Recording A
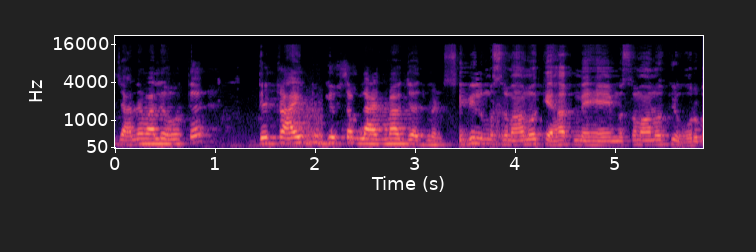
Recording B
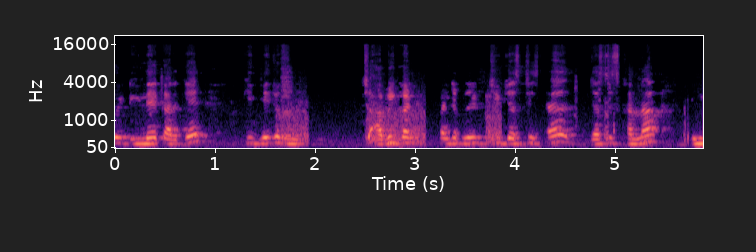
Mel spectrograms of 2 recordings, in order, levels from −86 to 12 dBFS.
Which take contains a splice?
A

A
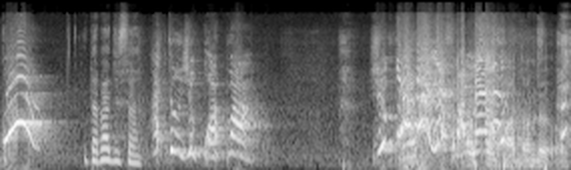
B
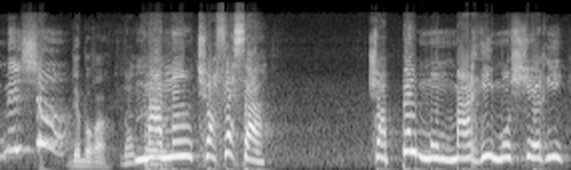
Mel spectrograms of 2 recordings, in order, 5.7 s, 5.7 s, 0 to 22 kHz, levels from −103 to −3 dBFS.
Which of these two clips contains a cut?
B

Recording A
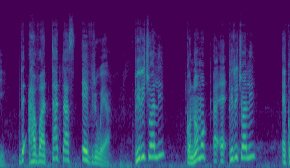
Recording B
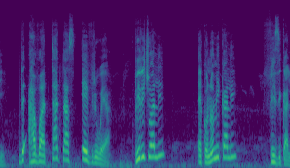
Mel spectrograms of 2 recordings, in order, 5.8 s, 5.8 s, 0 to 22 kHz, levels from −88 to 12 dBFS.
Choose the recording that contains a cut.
B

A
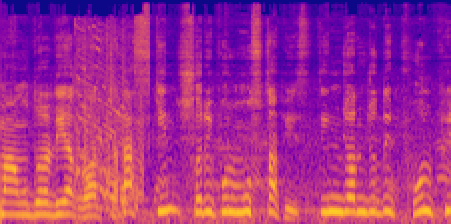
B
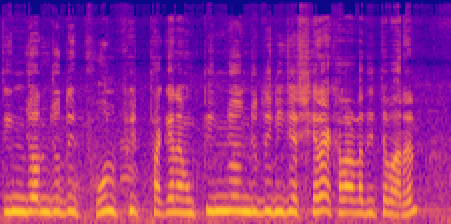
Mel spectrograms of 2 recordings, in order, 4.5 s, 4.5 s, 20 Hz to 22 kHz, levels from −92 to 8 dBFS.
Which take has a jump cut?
A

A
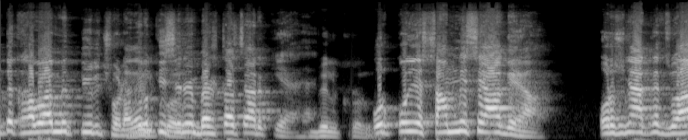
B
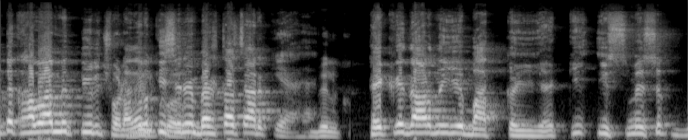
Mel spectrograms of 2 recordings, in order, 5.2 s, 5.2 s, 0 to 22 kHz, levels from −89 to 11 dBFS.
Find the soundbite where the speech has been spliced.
B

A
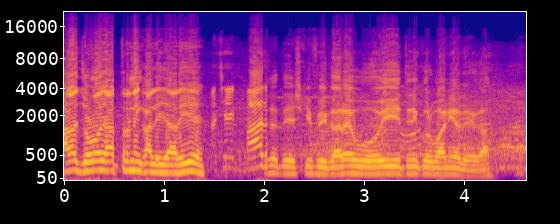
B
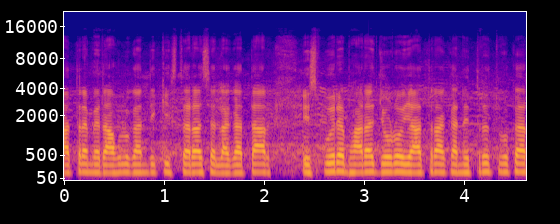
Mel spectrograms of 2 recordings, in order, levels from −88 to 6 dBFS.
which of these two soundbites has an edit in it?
A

